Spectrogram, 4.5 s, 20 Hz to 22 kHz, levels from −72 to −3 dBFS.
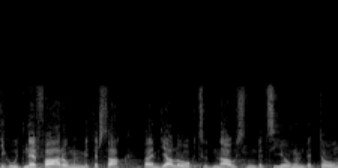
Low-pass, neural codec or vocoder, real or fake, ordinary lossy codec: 10.8 kHz; none; real; MP3, 96 kbps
